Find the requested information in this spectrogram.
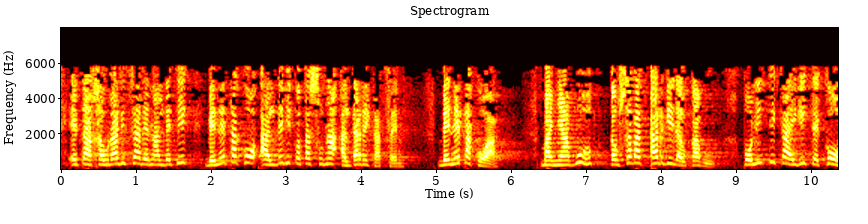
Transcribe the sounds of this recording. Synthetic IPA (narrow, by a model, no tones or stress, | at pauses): e̞t̪aʝawraɾit͡saɾe̞nald̪e̞t̪ik̚be̞ne̞t̪ako̞ʔald̪e̞βiko̞t̪asunaʔald̪arikat͡se̞n | be̞ne̞t̪ako̞a̰ | baɲaɣukɡawsaβat̪aɾɣiðawkaɣ̞u | po̞lit̪ikae̞ɣit̪e̞ko̞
